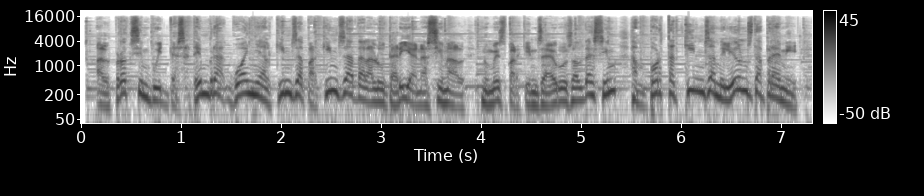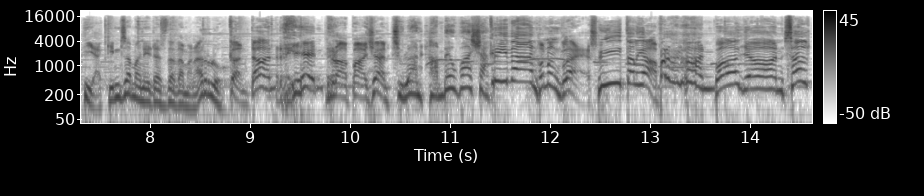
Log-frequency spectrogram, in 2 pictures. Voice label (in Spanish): Cuña Loteria Catalán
